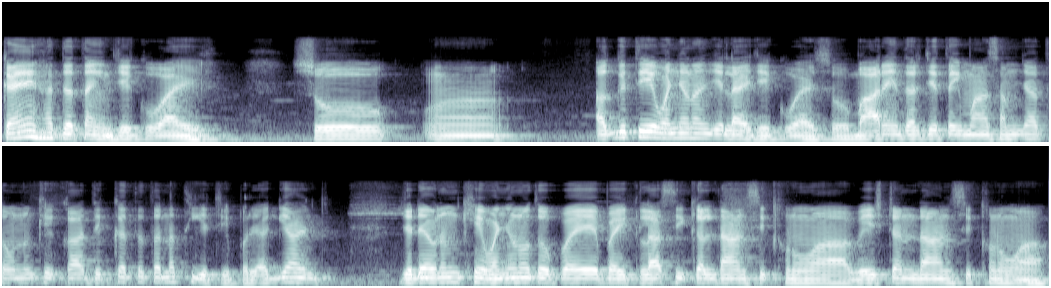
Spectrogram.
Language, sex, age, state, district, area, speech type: Sindhi, male, 45-60, Gujarat, Kutch, urban, spontaneous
